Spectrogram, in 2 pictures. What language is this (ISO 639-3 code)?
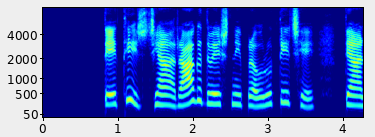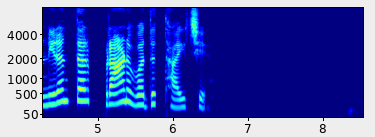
guj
